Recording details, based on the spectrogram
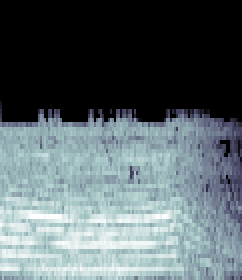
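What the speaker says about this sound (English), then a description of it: "Workers use chainsaws to clear a path through a labyrinth of broken branches" A chainsaw runs at a steady high whine, cutting through broken branches of a giant fallen pine tree, then its pitch drops and fades as the engine winds down.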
